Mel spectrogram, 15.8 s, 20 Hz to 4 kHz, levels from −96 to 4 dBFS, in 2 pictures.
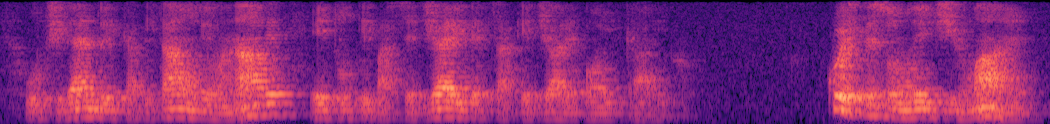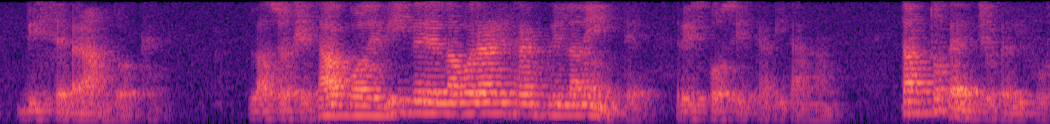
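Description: No technical faults can be heard in this speech.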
